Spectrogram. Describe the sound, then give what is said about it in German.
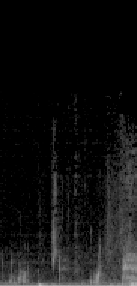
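Someone takes quiet sips of coffee: a few brief, wet slurping and swallowing sounds spread over two seconds, set against a steady low hum, with no talking. “Ähm, hol mal Luft, Zeit für einen Schluck Kaffee, mache ich auch sofort.”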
